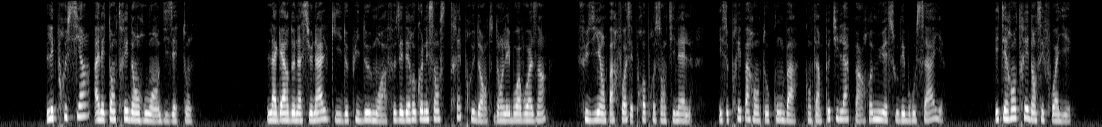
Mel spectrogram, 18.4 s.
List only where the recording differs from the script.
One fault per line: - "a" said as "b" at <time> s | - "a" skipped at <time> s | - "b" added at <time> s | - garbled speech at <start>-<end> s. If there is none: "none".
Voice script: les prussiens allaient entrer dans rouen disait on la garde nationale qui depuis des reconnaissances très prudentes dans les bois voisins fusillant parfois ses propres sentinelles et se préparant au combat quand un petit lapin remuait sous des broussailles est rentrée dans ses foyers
- "deux mois faisait" added at 6.0 s
- "est" said as "était" at 16.6 s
